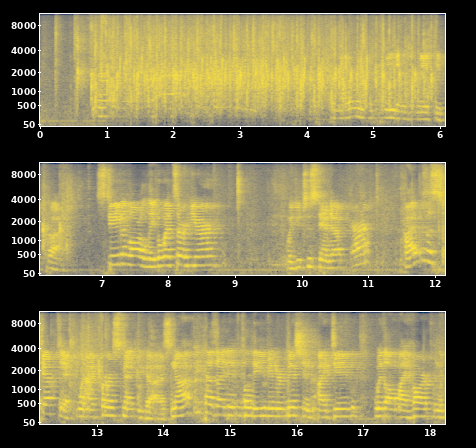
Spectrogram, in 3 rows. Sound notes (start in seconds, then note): 0.4 audience applauding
